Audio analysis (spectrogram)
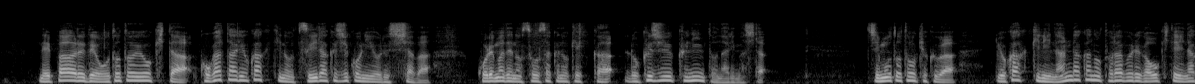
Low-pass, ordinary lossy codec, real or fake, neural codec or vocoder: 7.2 kHz; AAC, 48 kbps; real; none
